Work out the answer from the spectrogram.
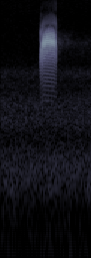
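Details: American Woodcock in Newfoundland gives its peent call, typically uttered just after dusk: one short, harsh, nasal buzzy 'peent' a quarter-second long, high-pitched and flat, over a faint background hiss.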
